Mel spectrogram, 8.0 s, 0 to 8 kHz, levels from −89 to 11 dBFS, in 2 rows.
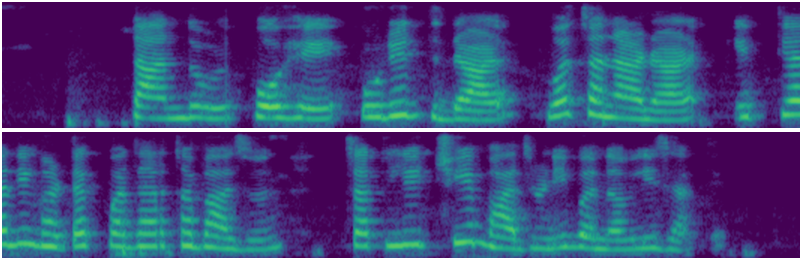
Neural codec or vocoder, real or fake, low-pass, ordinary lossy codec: codec, 16 kHz, 6 kbps, DAC; fake; 7.2 kHz; Opus, 24 kbps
